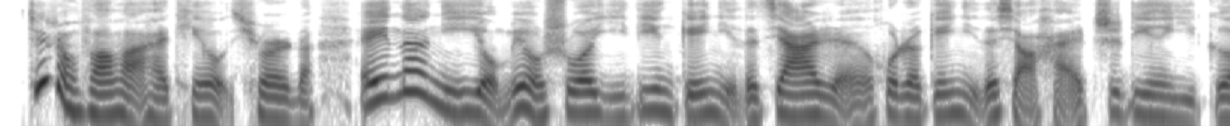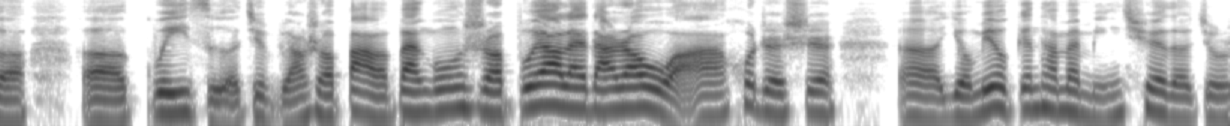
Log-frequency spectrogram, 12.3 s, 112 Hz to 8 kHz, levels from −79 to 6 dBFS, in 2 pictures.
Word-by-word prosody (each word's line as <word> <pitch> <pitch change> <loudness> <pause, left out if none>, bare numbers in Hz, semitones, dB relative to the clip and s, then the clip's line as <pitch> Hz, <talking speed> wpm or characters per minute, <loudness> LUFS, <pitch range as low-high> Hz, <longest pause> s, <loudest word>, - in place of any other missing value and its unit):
这 465 +4 +6
种 210 - +2
方 170 -2 +3
法 - - +2
还 140 -2 -2
挺 160 - -9
有 - - -3
趣 165 - -6
儿 150 -2 0
的。 - - -8 0.2
哎， 255 +6 +4
那 360 0 +2
你 190 - -4
有 - - +1
没 205 - -3
有 155 - +1
说 180 +2 0
一 155 -3 -7
定 195 +2 -5
给 165 +1 -3
你 180 - -6
的 145 - -4
家 165 +2 +4
人 120 -6 -4
或 170 - -4
者 155 -2 -1
给 165 +2 -5
你 175 -1 -7
的 - - -1
小 170 - 0
孩 - - -5
制 180 - -4
定 165 -3 -5
一 140 -2 -9
个， 140 -1 -3 0.2
呃， 140 -1 +1
规 175 +1 -1
则， 135 -6 -4
就 155 - -6
比 130 - -10
方 140 - -1
说” 160 -1 0
爸 - - +4
爸 150 - +1
办 180 +1 +4
公 195 +2 -2
地 - - -1
时 200 -3 -1
候 180 - +6
不 215 0 0
要 230 0 +9
来 210 -1 +6
打 195 0 +6
扰 210 +1 +6
我 195 - +3
啊！ 160 +1 +1
“或 235 +6 -4
者 180 -5 -1
是， 180 -1 -3 0.3
呃， 155 -3 -2
有 155 0 -2
没 190 - +1
有 215 - +3
跟 205 +2 -5
他 200 -2 -1
们 185 -2 -2
明 155 +1 -10
确 185 0 -2
地 150 -2 -4
就 150 +1 -7
175 Hz, 340 characters per minute, -22 LUFS, 155-195 Hz, 0.3 s, 要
